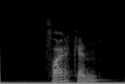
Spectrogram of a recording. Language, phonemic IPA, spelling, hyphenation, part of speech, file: Dutch, /ˈvɑrkə(n)/, varken, var‧ken, noun, Nl-varken.ogg
- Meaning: 1. pig (Sus scrofa domesticus) 2. a swine, a dirty, gross or foul person 3. a student who does not belong to a student society; one who is neither a frat boy nor a soror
